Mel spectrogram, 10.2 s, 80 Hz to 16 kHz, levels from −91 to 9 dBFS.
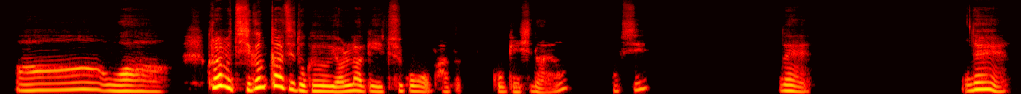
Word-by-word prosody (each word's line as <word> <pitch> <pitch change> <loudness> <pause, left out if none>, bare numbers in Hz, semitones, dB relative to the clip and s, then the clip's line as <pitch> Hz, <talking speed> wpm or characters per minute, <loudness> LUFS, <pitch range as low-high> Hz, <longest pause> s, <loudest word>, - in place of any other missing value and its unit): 아. 235 - -9 0.9
와 205 -3 -2 0.4
그러면 355 -2 +8
지금까지도 315 - +3
그 200 -2 +1
연락이 195 -1 -1
주고받고 190 -3 -9
계시나요, 185 - -10 0.5
혹시? 250 +8 -11 1.3
네. 200 -4 -3 1.5
네. 235 -4 +1
210 Hz, 155 characters per minute, -26 LUFS, 195-255 Hz, 1.5 s, 그러면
